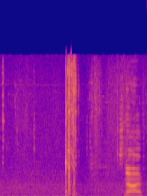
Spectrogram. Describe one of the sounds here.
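A thin metal wire taps onto a wooden table.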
